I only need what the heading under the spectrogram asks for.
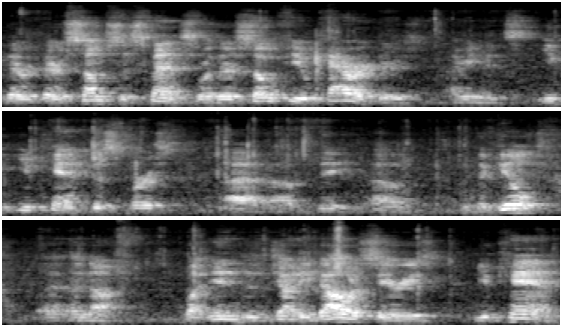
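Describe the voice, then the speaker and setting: A man giving an informal, explanatory talk on radio history as a presenter, speaking somewhat haltingly. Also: on the low side, a bit bright. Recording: roomy, distant mic, faint noise.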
